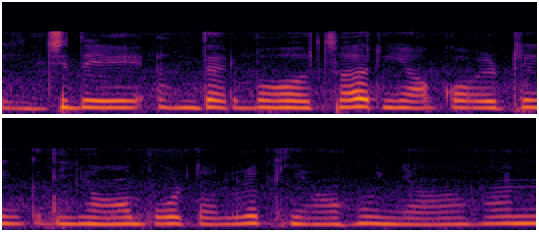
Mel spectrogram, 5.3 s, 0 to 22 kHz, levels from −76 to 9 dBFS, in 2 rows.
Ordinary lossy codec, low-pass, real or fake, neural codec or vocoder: none; 7.2 kHz; real; none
